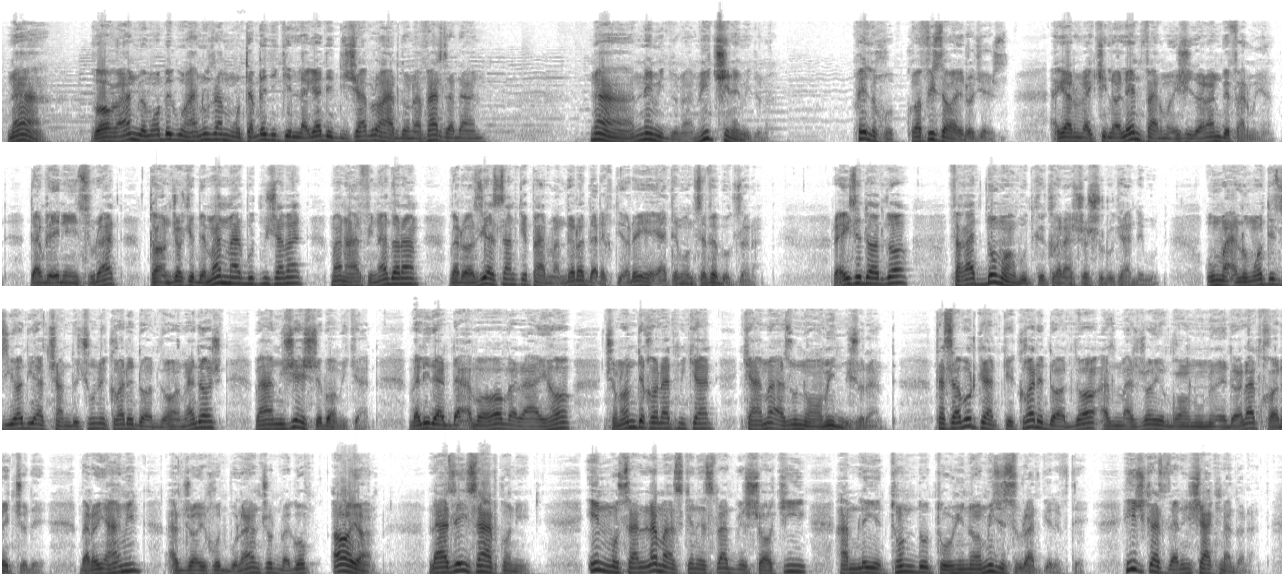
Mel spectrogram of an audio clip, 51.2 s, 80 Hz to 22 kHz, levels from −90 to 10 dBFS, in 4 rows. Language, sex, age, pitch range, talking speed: Persian, male, 60-79, 95-145 Hz, 160 wpm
